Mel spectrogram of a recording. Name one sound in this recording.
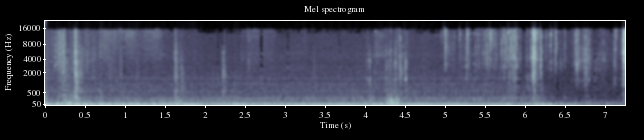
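A car engine rumbles low, heard from inside the car.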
